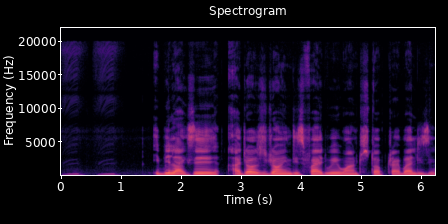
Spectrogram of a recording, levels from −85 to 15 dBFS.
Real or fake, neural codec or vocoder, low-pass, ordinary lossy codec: real; none; none; none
